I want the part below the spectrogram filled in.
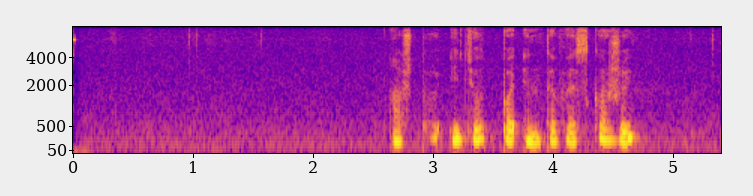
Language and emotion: Russian, neutral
